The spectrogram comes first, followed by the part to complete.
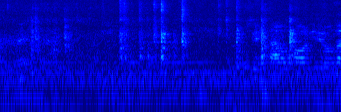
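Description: Near silence: a few faint clicks and ticks through the middle, with faint voices near the end.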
